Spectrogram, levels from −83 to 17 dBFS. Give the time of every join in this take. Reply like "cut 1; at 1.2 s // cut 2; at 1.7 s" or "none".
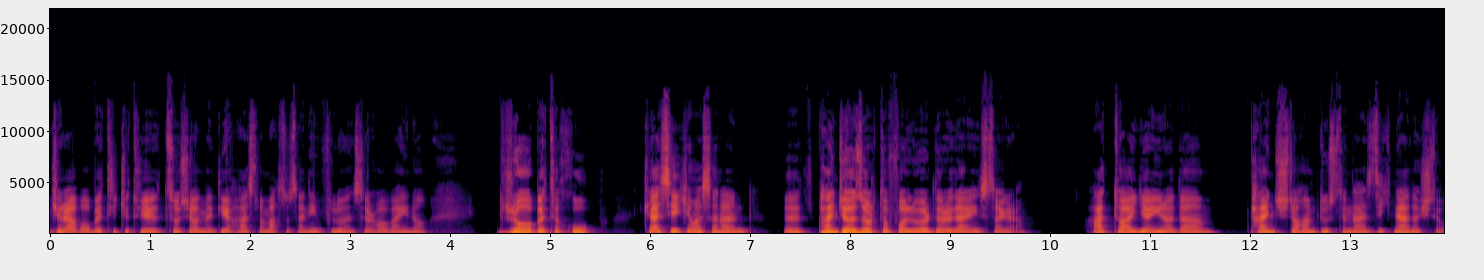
none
